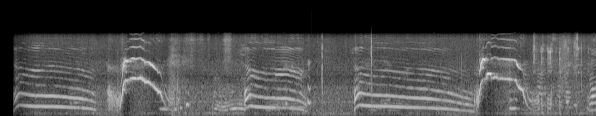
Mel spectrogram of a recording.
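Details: Puppy howling in drawn-out, falling harmonic wails, each lasting about two seconds, with higher whining yelps between them. A person's voice encourages it in the background.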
